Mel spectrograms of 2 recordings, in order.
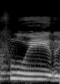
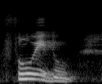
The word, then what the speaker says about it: fluido: fluido percebe Tem gente que fala ai o fluído Então qual é a pronúncia correta fluido barbária Olha lá já viram assim con que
